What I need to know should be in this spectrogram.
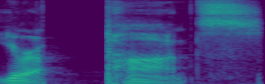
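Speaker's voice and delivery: breathy whisper in a put-on American accent. Showing how the insult sounds with an American accent. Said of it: "with an American accent".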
